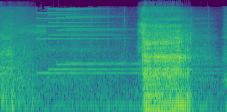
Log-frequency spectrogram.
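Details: Snoring in a dramatized French sleep apnea web series, with music and dialogue in the background.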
